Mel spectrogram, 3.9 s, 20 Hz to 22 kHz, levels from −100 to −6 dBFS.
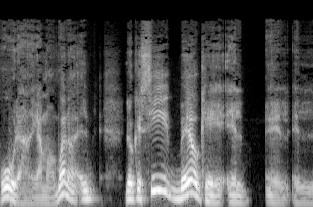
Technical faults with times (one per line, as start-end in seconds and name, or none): none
